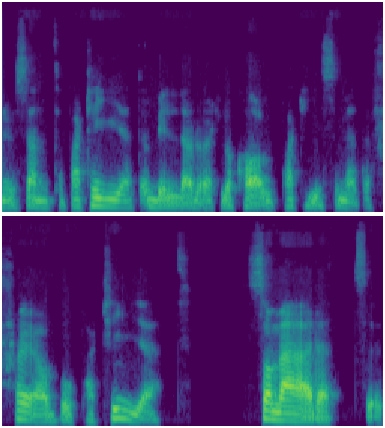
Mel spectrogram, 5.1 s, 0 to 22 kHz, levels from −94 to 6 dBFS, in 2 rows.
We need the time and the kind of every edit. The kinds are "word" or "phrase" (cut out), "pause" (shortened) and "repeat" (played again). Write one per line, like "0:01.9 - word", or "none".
none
